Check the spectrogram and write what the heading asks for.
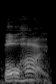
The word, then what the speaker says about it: Bohai: I want to make sure I pronounce it right. Bohai, B-O-H-A-I.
